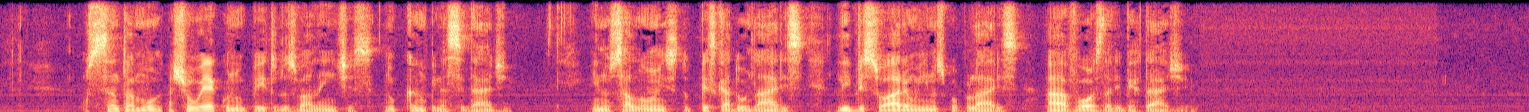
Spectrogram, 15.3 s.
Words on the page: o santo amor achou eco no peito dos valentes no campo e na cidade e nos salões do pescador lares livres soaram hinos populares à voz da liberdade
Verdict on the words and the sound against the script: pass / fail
pass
